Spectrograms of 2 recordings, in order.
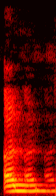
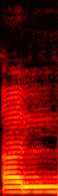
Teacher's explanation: اس کے علاوہ جس بات کا خیال رکھنا ہے کہ لام کے اندر تھوڑی سی آواز جاری ہوتی ہے، آواز بند نہیں ہوتی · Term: صفت توسط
